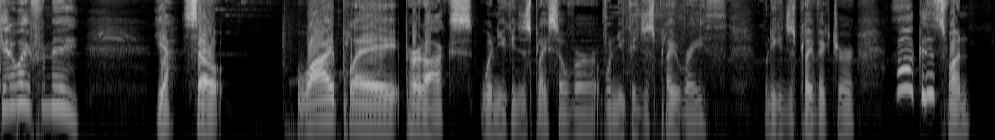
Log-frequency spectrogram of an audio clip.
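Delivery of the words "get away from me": mock, very high-pitched scream. Retelling a player's reaction during a replayed fight: imitating someone screaming. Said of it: "he's literally screaming, like".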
